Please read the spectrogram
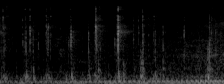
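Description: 4-ton hydraulic bottle jack being pumped by its handle to raise the ram to full height: a run of light clicks and taps, several a second, with one sharper click just past a second in.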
